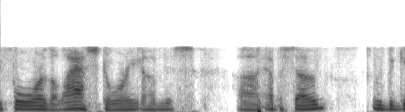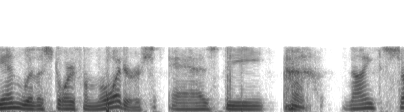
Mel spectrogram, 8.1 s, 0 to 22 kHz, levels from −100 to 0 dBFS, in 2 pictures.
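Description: From the start, the speech carries heavy G.723.1 codec damage. Nothing passes above 3.8 kHz, and the coarse 30 ms frame updates smear consonants and leave a hoarse, muffled quality that points to a very low bitrate near 6 kbit/s.

At 5.12 to 5.15 s, a single loud pop sits roughly 15 dB above the speech, which continues underneath. This is likely a voltage step or pulse, such as a switch or static discharge, shaped by the circuitry that follows it.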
